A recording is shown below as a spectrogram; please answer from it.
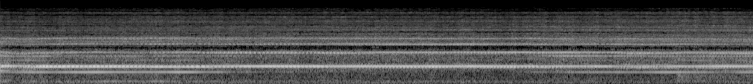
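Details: Freight cars being pulled after the October 2019 Flint Hills grain derailment, Abilene, Kansas: locked-up brakes give a piercing, steady high-pitched squeal at one pitch as the cars are dragged.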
